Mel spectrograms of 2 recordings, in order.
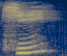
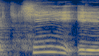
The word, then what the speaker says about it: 気: pronounce it in a key like Reiki or Ki if you're a martial art practitioner or healing healer familiar with Reiki these pronounced as a key is something related to a Japanese culture or methodology came from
